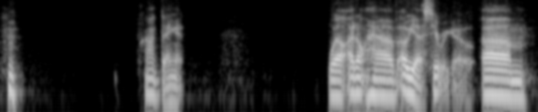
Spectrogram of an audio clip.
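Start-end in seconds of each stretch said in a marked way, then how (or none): 0.1-2.3 muttered frustration. Real, not acted. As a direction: mutter a mild curse under your breath. Cannot find what he wants.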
